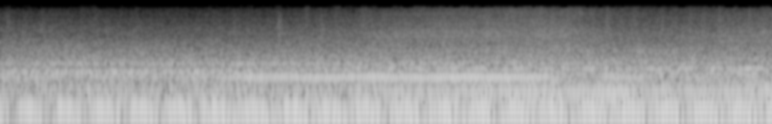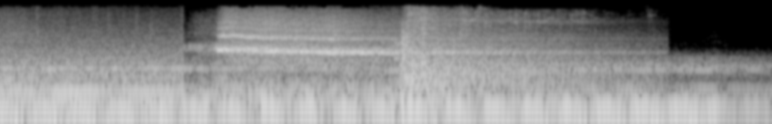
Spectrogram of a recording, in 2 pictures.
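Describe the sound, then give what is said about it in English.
A heavy truck's engine rumbles steadily, then tires let out a loud, shrill screech as the truck skids and runs into a man, broken by a single sharp crash before the squeal fades out. “He recently passed away due to a truck running into him.”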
